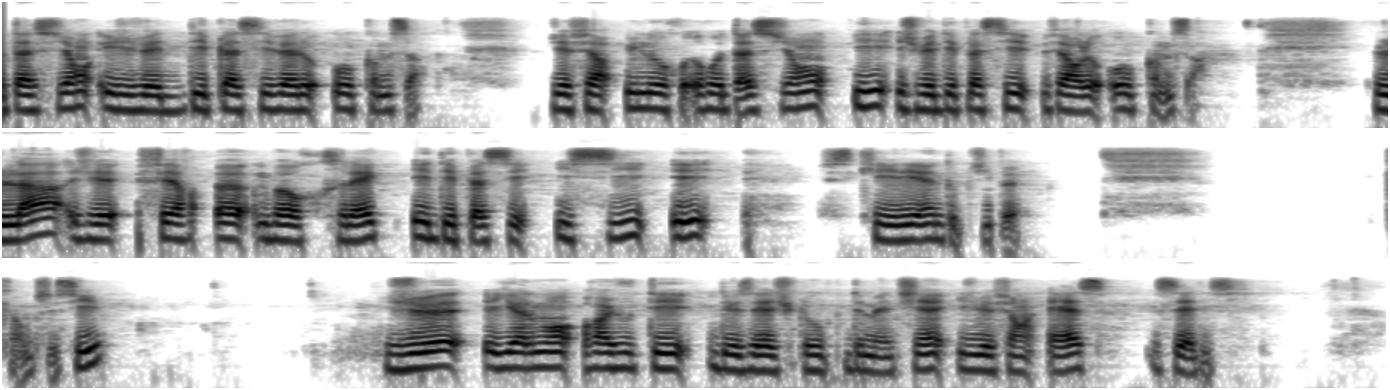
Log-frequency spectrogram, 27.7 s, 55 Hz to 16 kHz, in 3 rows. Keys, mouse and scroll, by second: 0.9-3.5 drag, 3.5 r, 6.4-9.3 drag, 9.3 right click, 9.7 b, 11.3-14.3 drag, 14.8 s, 19.5 z, 19.9-21.2 middle drag, 21.2 ctrl+r, 24.0 s.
